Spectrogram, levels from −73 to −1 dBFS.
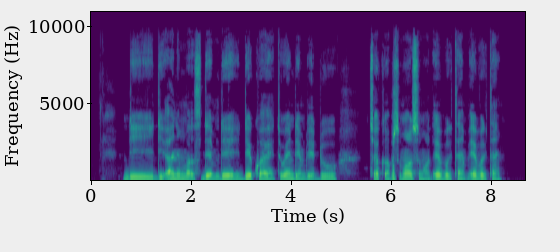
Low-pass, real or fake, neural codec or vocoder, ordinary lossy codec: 9.9 kHz; real; none; MP3, 64 kbps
